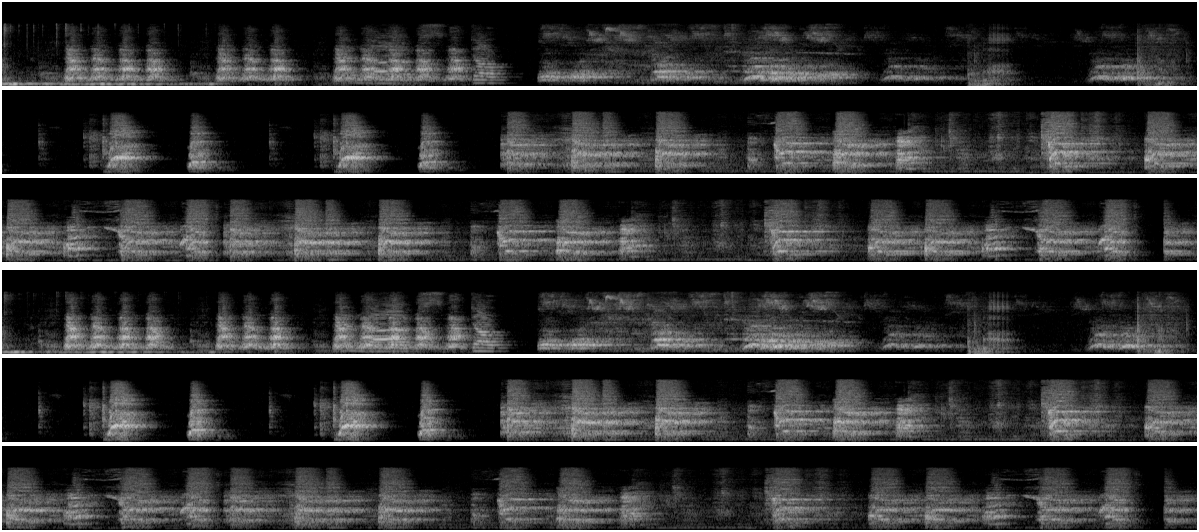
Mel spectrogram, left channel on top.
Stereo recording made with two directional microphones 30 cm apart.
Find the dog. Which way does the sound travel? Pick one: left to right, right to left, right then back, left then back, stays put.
right to left.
